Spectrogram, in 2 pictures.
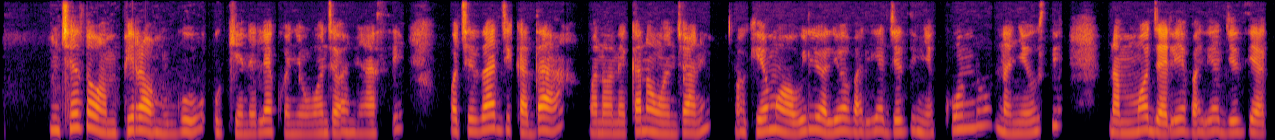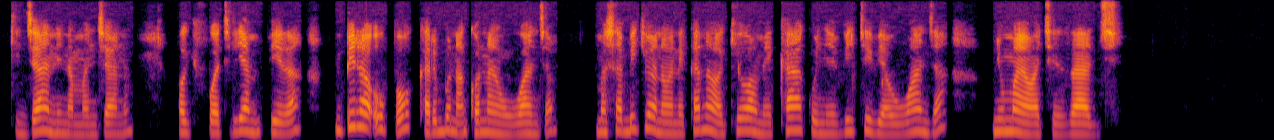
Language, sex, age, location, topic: Swahili, female, 25-35, Kisumu, government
